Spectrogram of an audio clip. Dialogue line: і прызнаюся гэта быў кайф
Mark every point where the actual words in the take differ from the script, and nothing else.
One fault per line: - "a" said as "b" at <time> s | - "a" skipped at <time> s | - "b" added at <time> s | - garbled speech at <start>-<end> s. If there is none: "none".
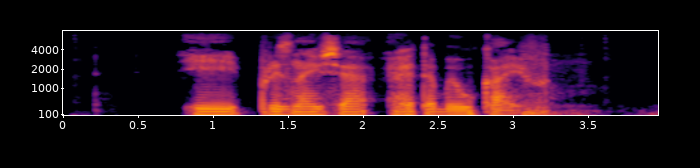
none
